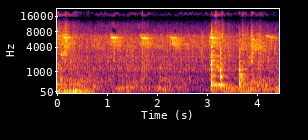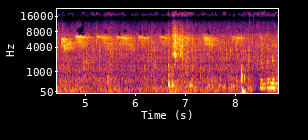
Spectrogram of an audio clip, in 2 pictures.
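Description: Okra pieces tipped into a pan of simmering yogurt gravy for Gujarati dahi bhindi, with a few stirring scrapes, sudden clatters and a quiet sizzle underneath, mostly soft and close.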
